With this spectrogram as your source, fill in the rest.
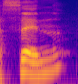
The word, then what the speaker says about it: Seine: La Seine, on ne prononce pas le E. E-I, tu sais que c'est E, comme si c'était un E, comme le E espagnol.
